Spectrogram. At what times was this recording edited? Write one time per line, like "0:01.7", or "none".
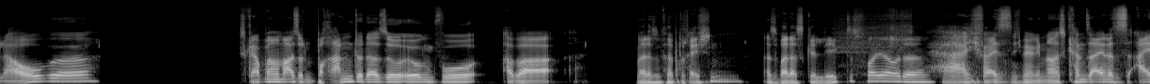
none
